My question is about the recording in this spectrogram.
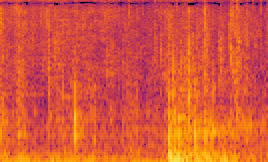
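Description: Tap water running over snails in a plastic container held in a sink, splashing into a plastic bowl below, with a louder splash a little over a second in as the container is tipped.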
